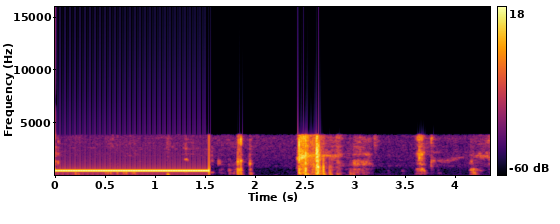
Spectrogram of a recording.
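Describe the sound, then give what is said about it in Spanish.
A telephone dial tone sounds while an operator is being called: a loud, steady hum holds for about a second and a half, then stops abruptly, followed by scattered clicks, brief handling noises and a sniff. “Ya le estoy marcando al operador, sí.”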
